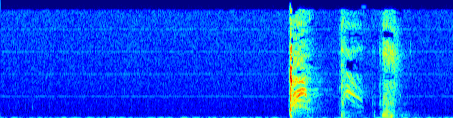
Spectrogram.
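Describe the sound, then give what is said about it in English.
After several seconds of near silence, a person coughs three times in quick succession, sharp, with the last cough a little rougher and deeper. “The sound of a cough, that's ….”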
